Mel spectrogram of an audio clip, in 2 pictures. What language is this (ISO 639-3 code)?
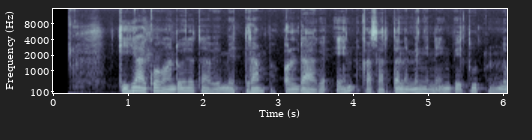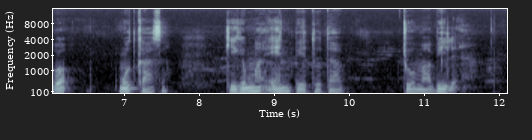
kln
